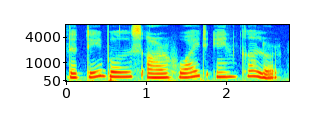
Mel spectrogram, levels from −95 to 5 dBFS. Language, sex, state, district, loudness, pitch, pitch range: English, female, Assam, Kamrup Metropolitan, -13 LUFS, 245 Hz, 215-255 Hz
